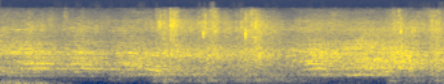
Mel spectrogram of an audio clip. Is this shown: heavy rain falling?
no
